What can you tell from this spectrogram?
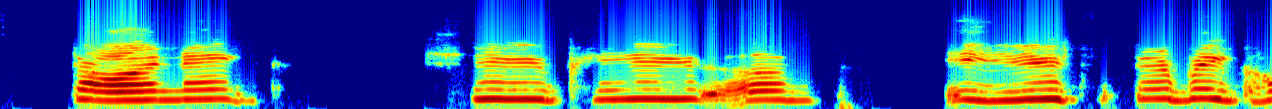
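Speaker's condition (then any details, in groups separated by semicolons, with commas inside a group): Cerebral palsy; much uncontrollable movement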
